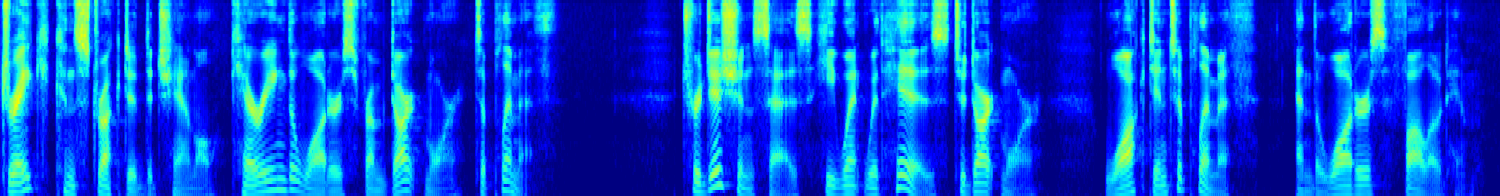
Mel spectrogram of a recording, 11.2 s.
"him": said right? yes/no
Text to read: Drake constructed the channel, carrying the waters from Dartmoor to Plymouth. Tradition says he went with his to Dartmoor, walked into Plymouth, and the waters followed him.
yes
